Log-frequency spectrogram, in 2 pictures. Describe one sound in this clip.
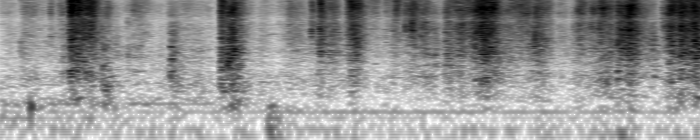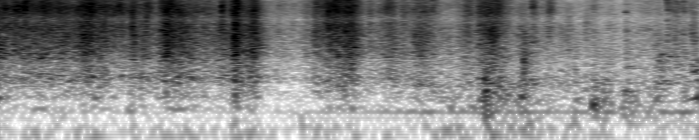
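Bags and boxes rustle as someone rummages through them nearby.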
